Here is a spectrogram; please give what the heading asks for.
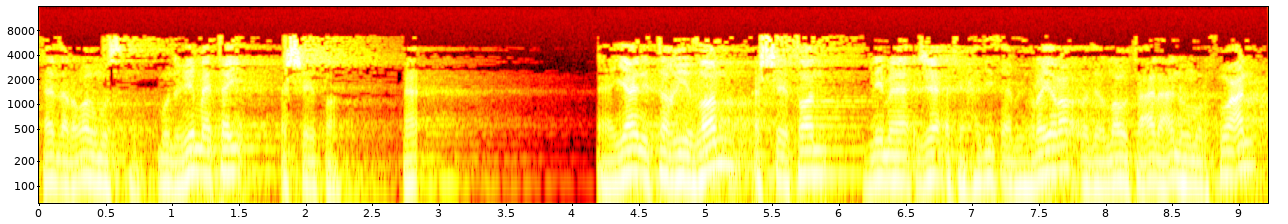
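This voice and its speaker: A man with an Egyptian accent teaching Islamic jurisprudence, reading from a text and adding colloquial explanations with pauses and fillers. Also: mid-range voice, darkish tone. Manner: reads a text aloud, then breaks off into colloquial asides with hesitations. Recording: echoey hall, dull lo-fi sound.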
